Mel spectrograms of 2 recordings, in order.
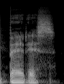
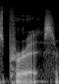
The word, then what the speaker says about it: Perez: It's definitely Perez, the right way to pronounce it. But, you know, growing up in the U.S. and Dallas and then Houston, it's always Perez, right? – Perez, okay.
